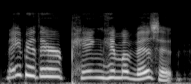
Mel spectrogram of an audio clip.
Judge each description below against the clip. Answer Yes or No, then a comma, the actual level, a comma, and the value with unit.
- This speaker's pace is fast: Yes, fast, 220 wpm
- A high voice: Yes, very high, 310 Hz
